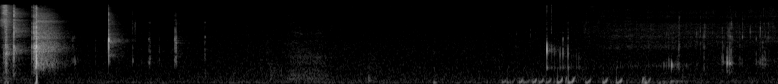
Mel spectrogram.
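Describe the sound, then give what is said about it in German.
A chilled can of Orange Velvet IPA from Lerwig, Norway, snaps open with a sharp crack and brief hiss, followed by a softer click, a quiet pause, then a run of light fizzing, ticking sounds. “Und das mache ich jetzt auch erstmal auf und dann reden wir erst noch mal ein bisschen.”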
